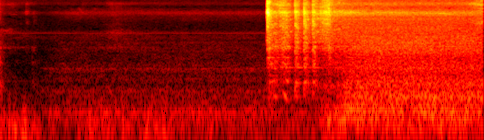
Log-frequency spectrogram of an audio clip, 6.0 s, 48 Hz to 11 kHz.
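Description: A car engine cranks and catches after a quiet stretch when started by a DS3+ remote start system, then settles into a steady, close idle with a slight rev.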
